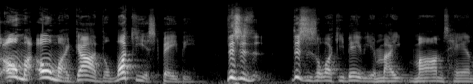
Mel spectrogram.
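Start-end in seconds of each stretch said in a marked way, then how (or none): 0.0-2.0 higher, louder nurse gushing in amazement; imitating an astonished nurse, loud and high; excited nurse. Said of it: "the nurse goes". 2.2-3.7 fast, eager nurse repeating herself; mock-excited nurse, quick and a little high. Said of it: "the nurse goes".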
